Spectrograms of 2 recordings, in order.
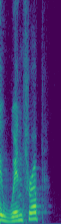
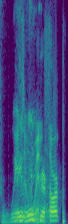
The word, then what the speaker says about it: Winthrop: It's like you always want to say Winthrop, but it's Winthrop.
